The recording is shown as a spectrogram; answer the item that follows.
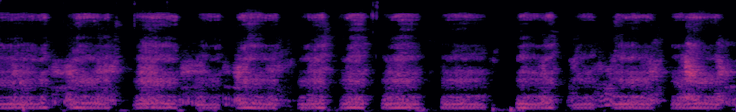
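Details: Shiba Inu puppies, two of them, from a Dutch breeder, rumbling like motors: deep throaty growls in roughly one-second pulses with short pauses, repeating evenly.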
